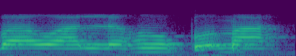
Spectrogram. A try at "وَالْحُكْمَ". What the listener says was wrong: حکم نہیں ہا والحکم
